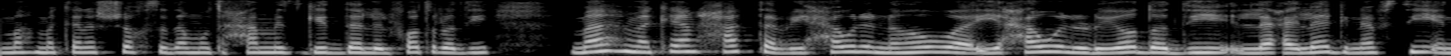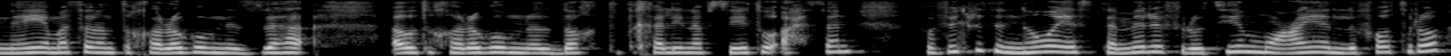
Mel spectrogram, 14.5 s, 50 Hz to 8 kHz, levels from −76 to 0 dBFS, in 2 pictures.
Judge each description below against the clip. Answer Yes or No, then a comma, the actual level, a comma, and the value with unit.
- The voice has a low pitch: No, very high, 255 Hz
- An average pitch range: No, narrow, 2.3 semitones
